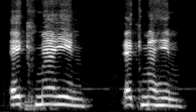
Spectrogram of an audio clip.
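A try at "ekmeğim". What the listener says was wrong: Правильно.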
